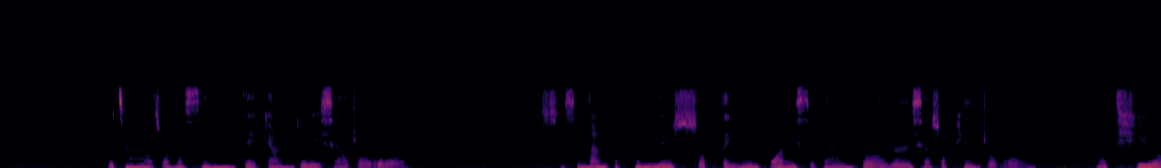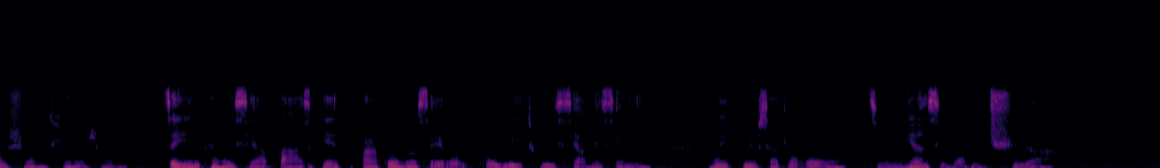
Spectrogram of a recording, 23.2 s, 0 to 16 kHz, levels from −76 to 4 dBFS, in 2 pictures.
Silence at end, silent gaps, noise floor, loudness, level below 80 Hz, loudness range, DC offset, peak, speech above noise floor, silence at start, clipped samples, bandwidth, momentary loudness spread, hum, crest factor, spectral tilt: 0.1 s; none; -75 dBFS; -50 LUFS; -76 dBFS; 4 LU; under 0.1%; -28 dBFS; 25 dB; 0.1 s; under 0.1%; 7.6 kHz; 13 LU; none; 22 dB; -5.5 dB/octave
